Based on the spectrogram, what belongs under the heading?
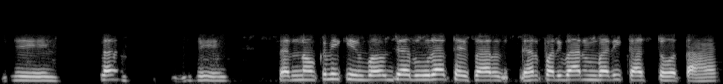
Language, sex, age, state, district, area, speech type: Hindi, female, 30-45, Bihar, Muzaffarpur, rural, conversation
